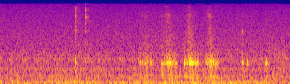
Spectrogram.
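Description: Faint computer mouse clicks over quiet room noise, with a few soft short blips of tone in the second half.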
